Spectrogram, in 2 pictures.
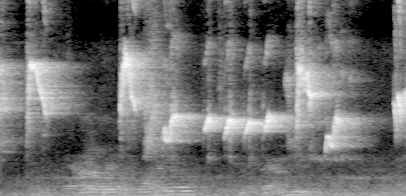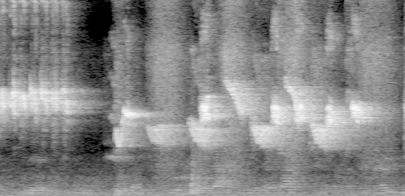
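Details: Tutoring recording of a sunbird in konin dacok style with rich filler: bursts of rapid high chirps and trills separated by brief pauses, bright and shrill throughout.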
